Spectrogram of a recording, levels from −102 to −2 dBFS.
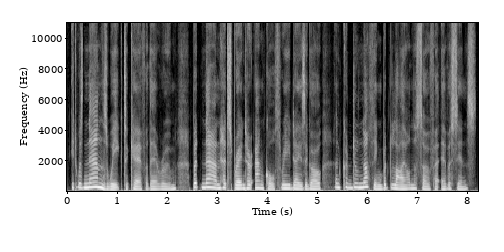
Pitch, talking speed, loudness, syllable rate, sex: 210 Hz, 210 wpm, -18 LUFS, 4.9 syllables/s, female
